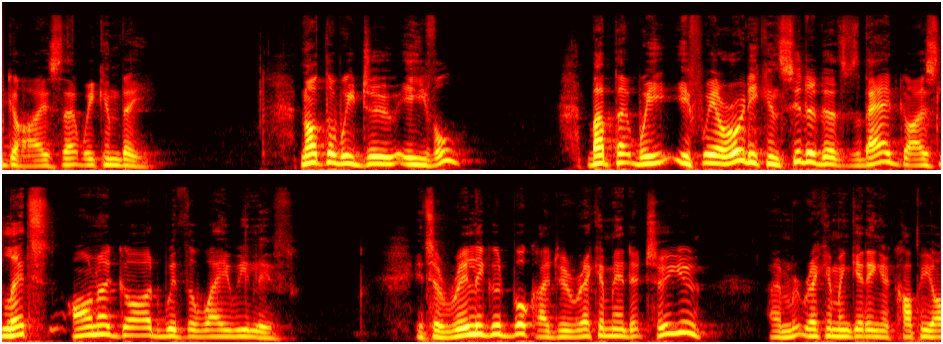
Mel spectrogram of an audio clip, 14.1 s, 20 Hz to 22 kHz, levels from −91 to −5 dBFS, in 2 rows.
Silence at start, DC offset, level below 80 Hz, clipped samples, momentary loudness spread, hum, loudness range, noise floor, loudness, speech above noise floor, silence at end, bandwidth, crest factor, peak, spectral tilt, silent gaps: 0 s; under 0.1%; -58 dBFS; under 0.1%; 10 LU; none; 5 LU; -80 dBFS; -24 LUFS; 57 dB; 0 s; 16 kHz; 20 dB; -4 dBFS; -7 dB/octave; none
